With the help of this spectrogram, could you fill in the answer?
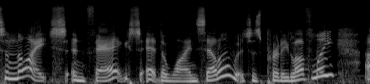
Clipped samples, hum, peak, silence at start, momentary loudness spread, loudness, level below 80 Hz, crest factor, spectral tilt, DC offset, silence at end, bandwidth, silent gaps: under 0.1%; none; -14 dBFS; 0 s; 4 LU; -29 LUFS; -50 dBFS; 16 dB; -5 dB/octave; under 0.1%; 0 s; 17 kHz; none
